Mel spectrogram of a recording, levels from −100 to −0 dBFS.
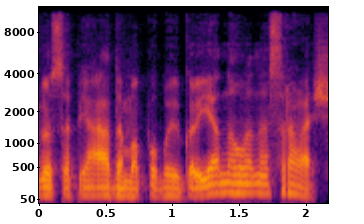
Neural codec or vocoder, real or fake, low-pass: codec, 24 kHz, 1.5 kbps, HILCodec; fake; 10.8 kHz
